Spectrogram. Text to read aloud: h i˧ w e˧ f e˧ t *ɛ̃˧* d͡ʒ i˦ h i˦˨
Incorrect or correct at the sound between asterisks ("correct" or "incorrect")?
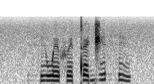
incorrect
